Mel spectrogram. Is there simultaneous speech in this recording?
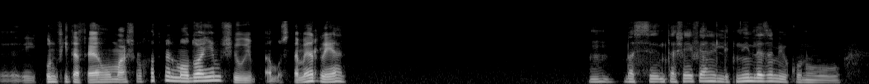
No

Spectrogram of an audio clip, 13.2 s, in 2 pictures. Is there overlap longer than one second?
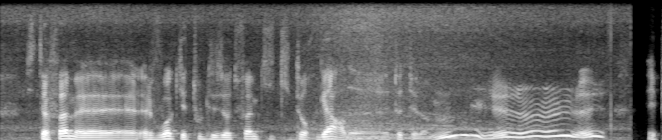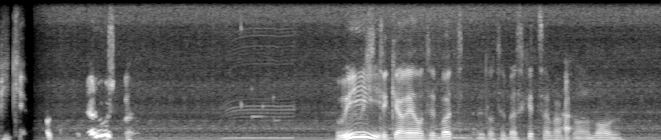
No

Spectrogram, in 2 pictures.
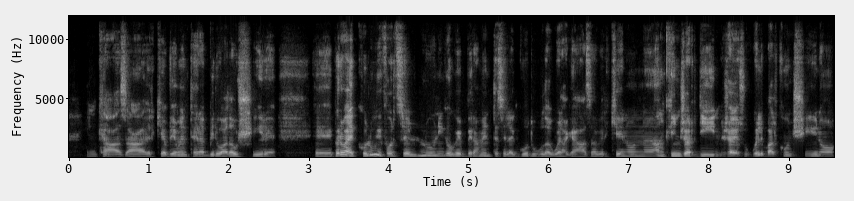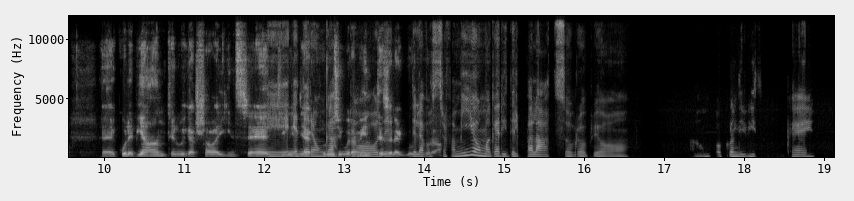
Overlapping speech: Yes, from 12.0 s

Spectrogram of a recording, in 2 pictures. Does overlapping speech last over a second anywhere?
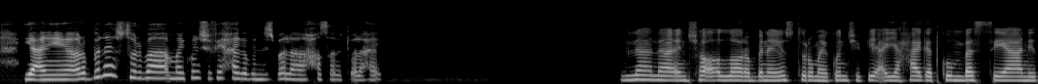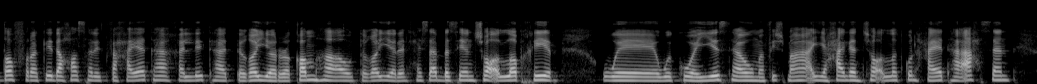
No

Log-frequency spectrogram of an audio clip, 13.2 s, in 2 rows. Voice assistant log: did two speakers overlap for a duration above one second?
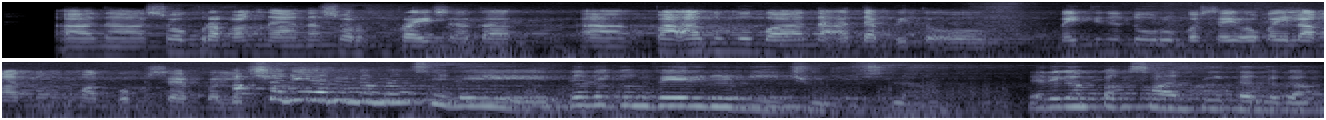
No

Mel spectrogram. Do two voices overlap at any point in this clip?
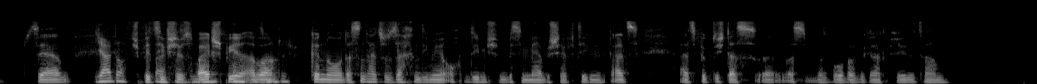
Yes, from 1.5 s

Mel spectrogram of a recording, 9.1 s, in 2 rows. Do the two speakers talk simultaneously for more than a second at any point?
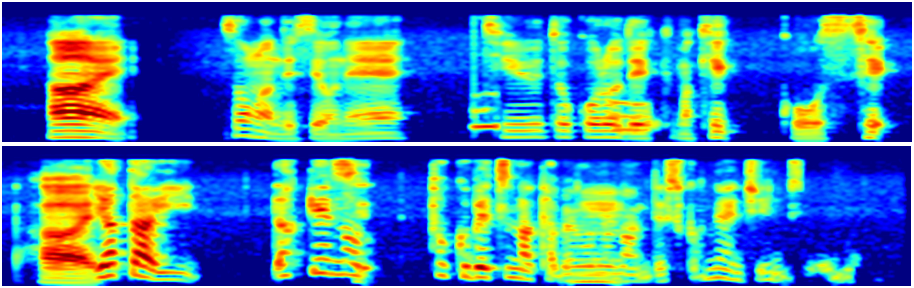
No

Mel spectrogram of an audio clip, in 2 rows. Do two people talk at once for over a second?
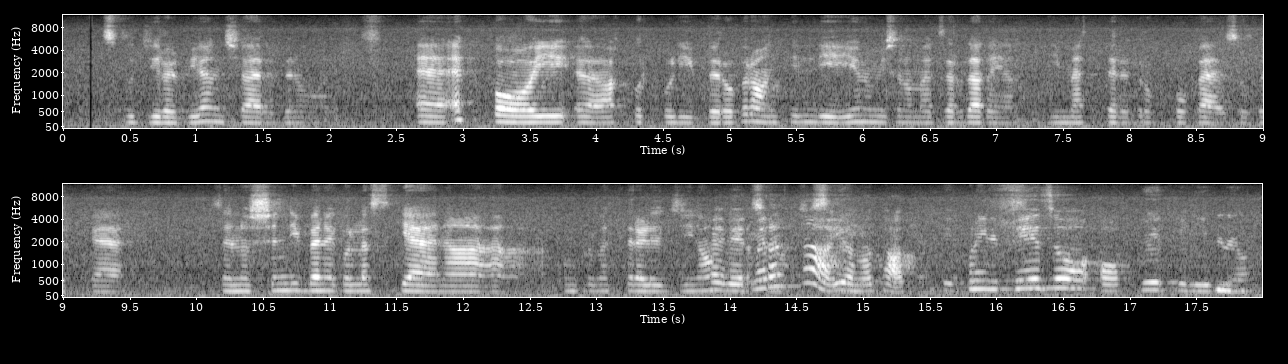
Yes, from 13.8 s

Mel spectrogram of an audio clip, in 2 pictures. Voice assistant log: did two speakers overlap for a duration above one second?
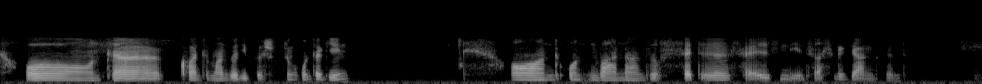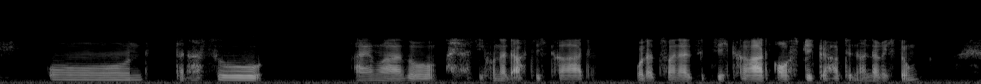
No

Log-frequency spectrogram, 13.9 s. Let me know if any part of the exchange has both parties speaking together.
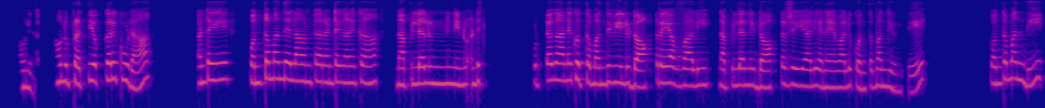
No

